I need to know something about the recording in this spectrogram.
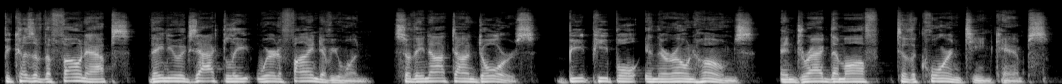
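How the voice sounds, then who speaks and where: A man narrating a scripted news report in a measured, serious way. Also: medium pitch.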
